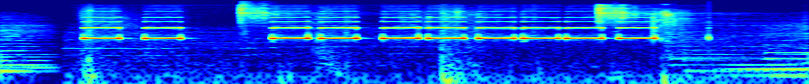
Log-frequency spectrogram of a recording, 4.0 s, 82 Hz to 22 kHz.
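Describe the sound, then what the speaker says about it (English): Repeated electronic beeps from the detection augment in Dragon's Dogma 2, a steady run of about ten short, bright tones in quick rhythm over a faint game background. "This augment makes an audible sound when you are near a Wakestone or Seeker's token."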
